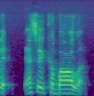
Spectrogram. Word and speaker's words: Kamala: let's show them proof let's show trustfully um camilla will um oh kamala what is the right pronunciation for her name because you said it that's it kamala kamala isn't it yeah so looking back at her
